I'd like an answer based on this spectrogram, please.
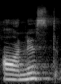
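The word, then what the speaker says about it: honest: university और amazed S ऑनेस्ट man point system होता है मगर मैंने आपको बताया कि एच साइलेंट है वह हमारा स्टार्ट हो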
